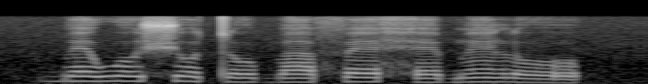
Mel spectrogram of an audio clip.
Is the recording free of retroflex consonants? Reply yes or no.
yes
